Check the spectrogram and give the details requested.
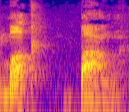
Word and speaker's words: mukbang: Mukbang or bang, or it's supposed to be mukbang. That's the right pronunciation.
